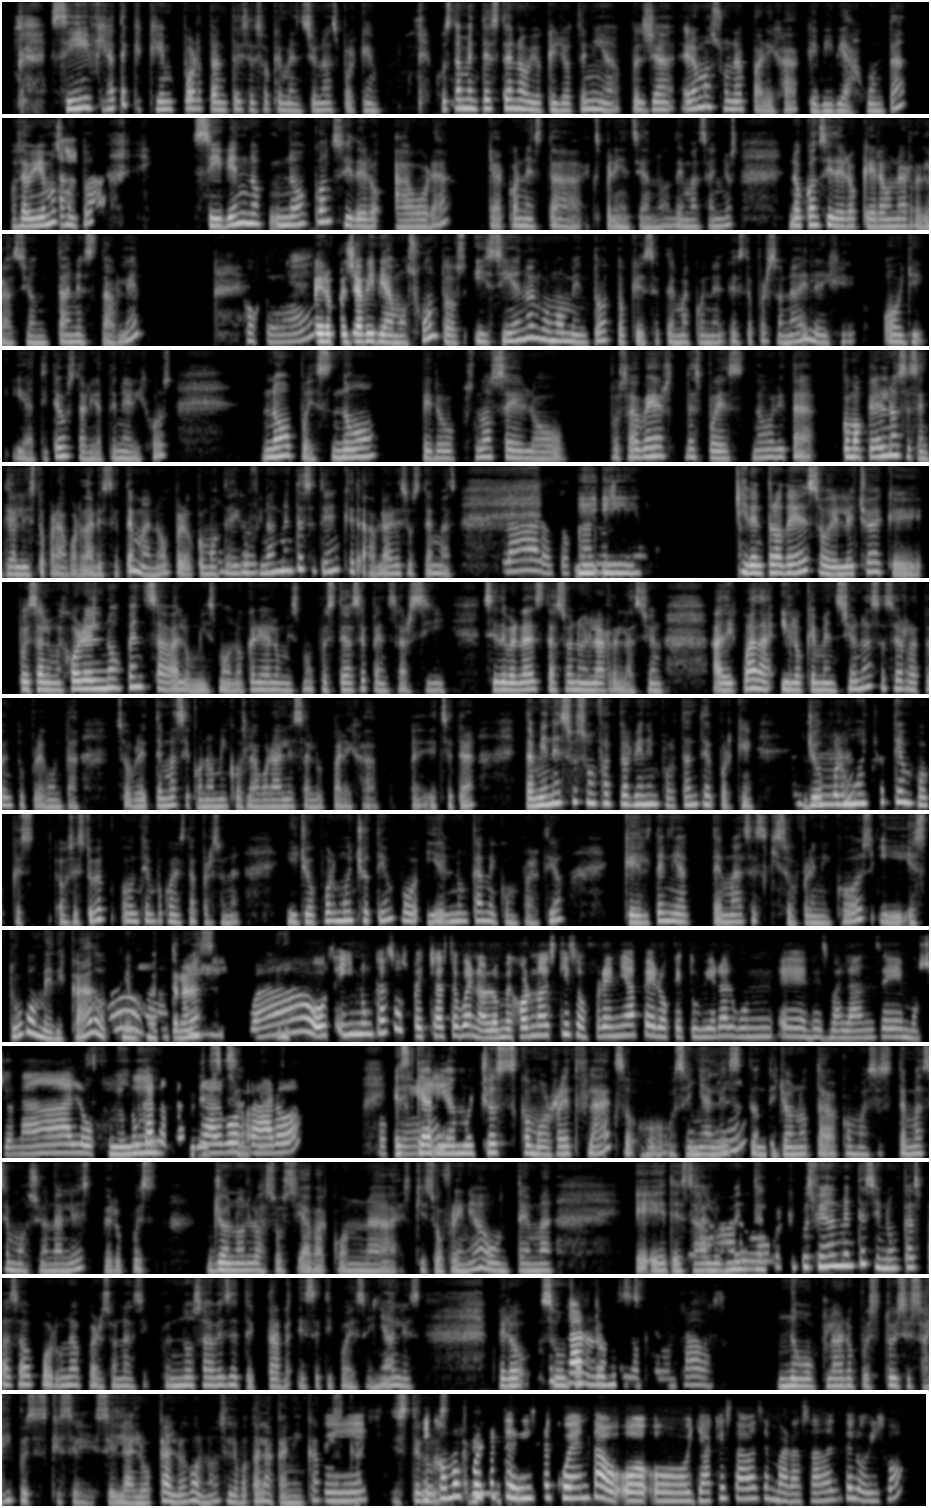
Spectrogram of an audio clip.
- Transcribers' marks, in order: unintelligible speech; gasp; other noise; in English: "red flags"; other background noise
- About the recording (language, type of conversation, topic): Spanish, podcast, ¿Cómo tomas la decisión de tener hijos o no tenerlos?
